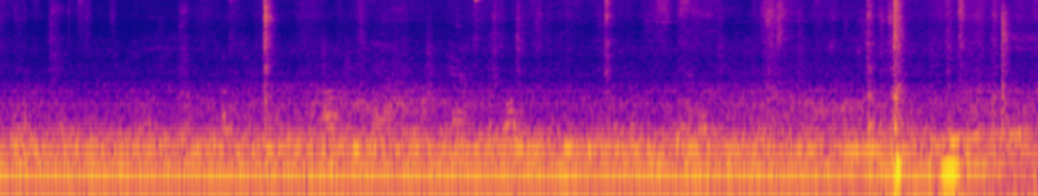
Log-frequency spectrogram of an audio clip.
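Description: A bus engine idles with a low, steady hum.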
